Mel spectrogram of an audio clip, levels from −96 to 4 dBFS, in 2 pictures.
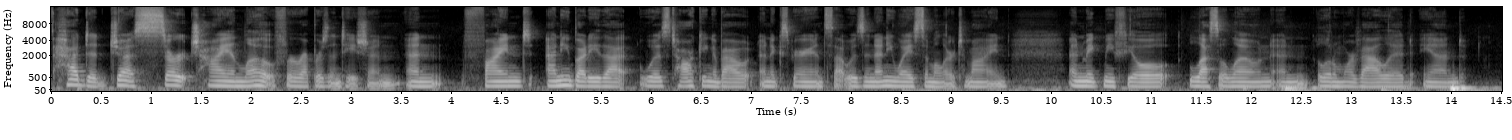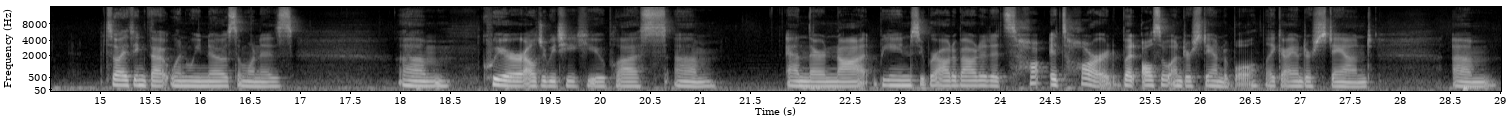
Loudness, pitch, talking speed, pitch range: -30 LUFS, 155 Hz, 145 wpm, 145-170 Hz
